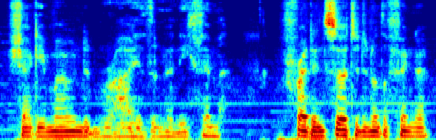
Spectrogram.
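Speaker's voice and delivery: ordinary talk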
